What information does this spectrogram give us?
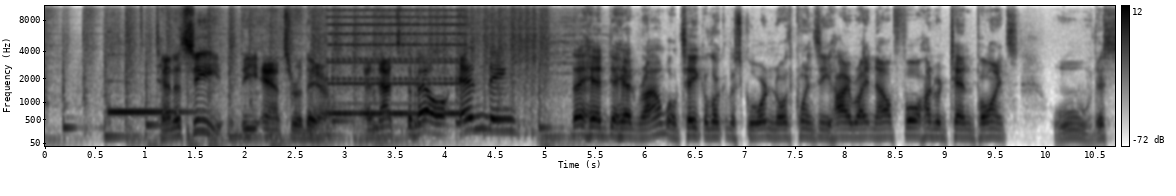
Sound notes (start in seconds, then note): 0.6 bell ringing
